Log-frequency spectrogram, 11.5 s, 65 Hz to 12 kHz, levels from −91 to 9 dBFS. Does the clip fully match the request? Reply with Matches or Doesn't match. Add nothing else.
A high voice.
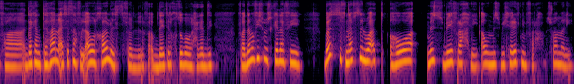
Matches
